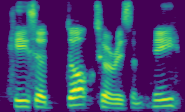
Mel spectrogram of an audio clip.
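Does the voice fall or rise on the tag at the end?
rise. The voice rises on the final tag. The speaker really wants to know the answer. "With rising intonation, that is a real question"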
